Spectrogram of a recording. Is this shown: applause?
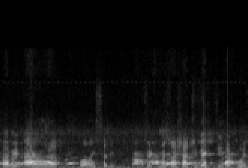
no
